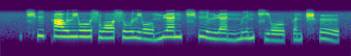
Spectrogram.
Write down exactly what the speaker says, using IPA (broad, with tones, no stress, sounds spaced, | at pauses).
t͡ɕʰ i˥ k ɑ˥ ʊ̯ l j o˥ ʊ̯ s w ɔ˧˥ s u˧˥ l j o˨˩ ʊ̯ m ɥ ɛ˥ n t͡ɕʰ i˥˩ l ɥ ɛ˨˩ n m i˧˥ n t͡ɕ j o˨˩ ʊ̯ k ə˦ n ʈ͡ʂʰ ɻ̩˥˩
